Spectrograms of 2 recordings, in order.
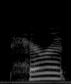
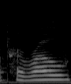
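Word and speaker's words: Parrott: is George and it's par PA or pero depending on if it's a French pronunciation it's p a r r o TT so it may be pero um for those of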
